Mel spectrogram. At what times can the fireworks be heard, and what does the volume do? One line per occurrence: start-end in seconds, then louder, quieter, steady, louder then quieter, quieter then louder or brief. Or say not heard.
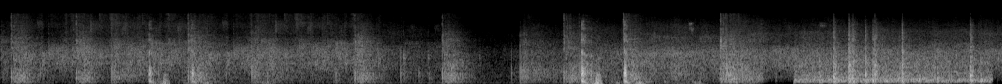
0.0-9.9 louder.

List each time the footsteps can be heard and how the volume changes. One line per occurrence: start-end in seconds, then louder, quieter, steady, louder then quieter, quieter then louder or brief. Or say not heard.
not heard.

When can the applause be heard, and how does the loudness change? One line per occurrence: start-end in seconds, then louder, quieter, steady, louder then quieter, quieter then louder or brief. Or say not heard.
0.0-9.9 quieter then louder.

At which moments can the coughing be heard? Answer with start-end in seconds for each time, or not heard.
1.4-2.6, 5.8-7.0.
